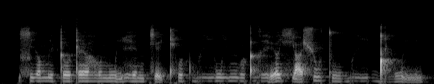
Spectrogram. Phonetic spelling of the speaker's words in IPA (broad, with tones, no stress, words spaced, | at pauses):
ɬi˨ɐ̯mi˨ ʈo˨ʈɛ˨ɐ̯ɦo˨n wḭ˨ɦe˨ncḛ˨ cʰu˨ʈbʱi̤˦wi̤˦ ŋo̤˦ʈɡʱḛ˦ɐ̯ça̰˦ ʃu˦tu˨bʱi̤˦ ɡ͡ǃi̤˨wḭ˦˨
